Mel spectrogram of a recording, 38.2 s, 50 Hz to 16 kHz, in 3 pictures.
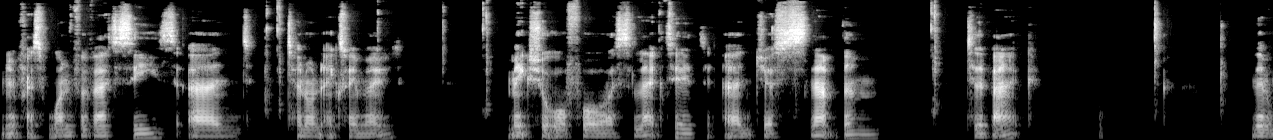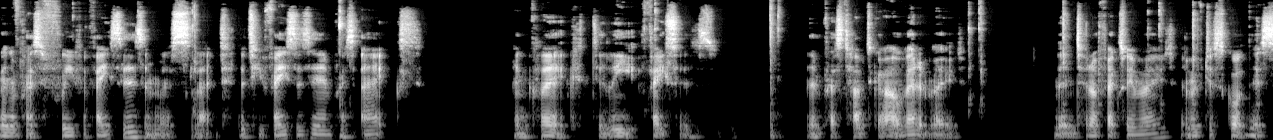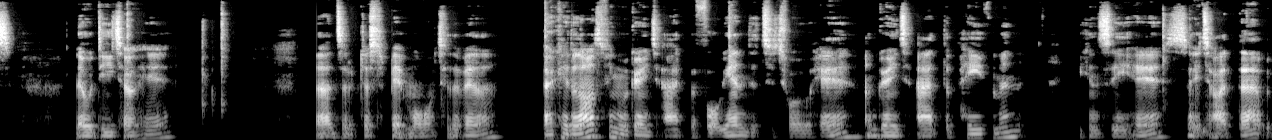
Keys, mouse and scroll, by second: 0.5 1, 2.5-3.7 drag, 6.5-7.9 drag, 11.4 middle click, 12.1-13.4 scroll down 2, 13.4 3, 14.0 click, 16.0 x, 20.3 Tab, 21.2-21.5 scroll down 4, 22.3 click, 23.3 middle click, 23.6 scroll down 4, 24.1 click, 24.5-27.4 middle drag, 27.4 scroll down 4, 27.6-30.6 middle drag, 30.8 middle click, 31.3-32.7 scroll down 6, 32.7-35.7 middle drag, 37.0-38.1 middle drag.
